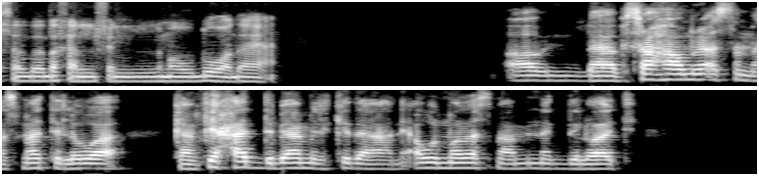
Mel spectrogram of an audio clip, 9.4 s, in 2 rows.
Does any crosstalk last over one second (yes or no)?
no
